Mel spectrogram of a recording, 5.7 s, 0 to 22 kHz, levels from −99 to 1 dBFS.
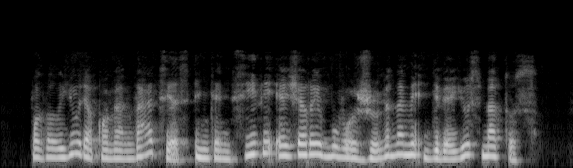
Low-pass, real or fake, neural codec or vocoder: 7.2 kHz; fake; codec, 16 kHz, 8 kbps, FreqCodec, smaller model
